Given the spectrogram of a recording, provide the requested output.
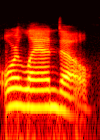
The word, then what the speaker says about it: Orlando: good next one Orlando when you say that o sound at the end it's actually an O Orlando Orlando Orlando good next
